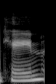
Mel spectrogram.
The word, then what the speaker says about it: Keane: Dame Kane is how, yeah, it looks like Keen, but it's Okay. pronounced Kane.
